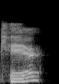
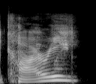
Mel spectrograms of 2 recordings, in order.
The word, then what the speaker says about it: Kaare: Carrie Andrews is spelled K-A-A-R-E. So, is that Care? – Is it? – I think it might be Kari.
